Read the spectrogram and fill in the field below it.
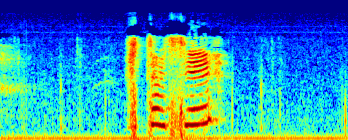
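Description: A young woman calls out loudly, close by.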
